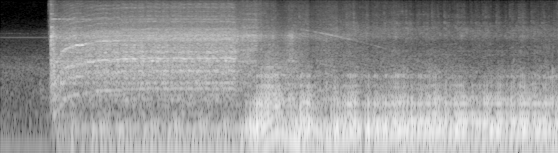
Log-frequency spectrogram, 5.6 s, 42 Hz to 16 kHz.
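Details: Rob Dahm 3-rotor rotary engine started: starter whirs briefly, engine fires right up at once and settles into a steady, slightly lumpy idle; healthy start.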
